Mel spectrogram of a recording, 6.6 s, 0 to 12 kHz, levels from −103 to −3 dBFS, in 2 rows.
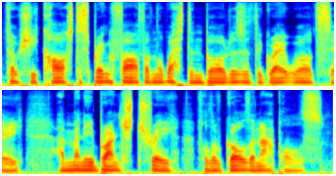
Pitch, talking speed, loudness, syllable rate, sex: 110 Hz, 210 wpm, -20 LUFS, 5.1 syllables/s, male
